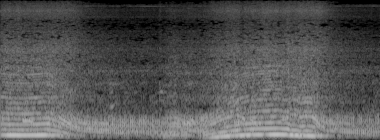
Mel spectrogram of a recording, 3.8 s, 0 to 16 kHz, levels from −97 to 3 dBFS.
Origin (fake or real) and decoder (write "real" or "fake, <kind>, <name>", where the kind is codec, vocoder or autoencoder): real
